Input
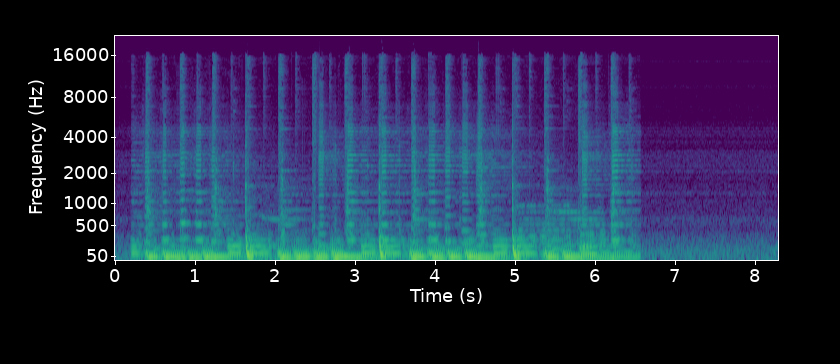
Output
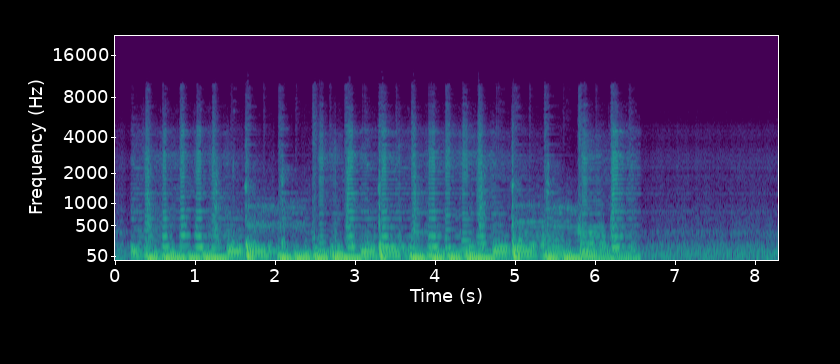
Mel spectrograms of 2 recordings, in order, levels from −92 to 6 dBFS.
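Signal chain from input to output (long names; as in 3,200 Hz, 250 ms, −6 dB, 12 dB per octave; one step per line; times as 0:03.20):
healed spectral selection 0:01.66–0:02.35, 470–960 Hz before
in parallel at +2.5 dB: downward compressor 20 to 1, threshold −45 dBFS, peak gain reduction 27.5 dB
on the sum: phase-vocoder pitch shift with formants kept −8.5 semitones
high-frequency loss of the air 95 metres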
